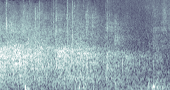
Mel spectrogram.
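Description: An audience claps together in a steady, dense patter of overlapping hand claps that holds fairly level for a couple of seconds, then thins slightly toward the end.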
